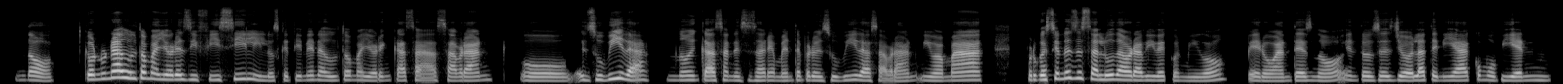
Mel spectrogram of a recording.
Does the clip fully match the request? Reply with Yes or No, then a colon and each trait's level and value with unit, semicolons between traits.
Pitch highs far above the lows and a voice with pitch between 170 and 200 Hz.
No: narrow, 2.5 semitones; high, 190 Hz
